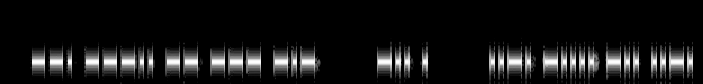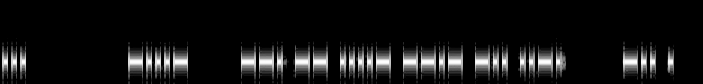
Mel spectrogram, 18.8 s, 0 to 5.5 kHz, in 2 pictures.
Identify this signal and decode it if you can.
Morse code, heard as a keyed tone, about 20 wpm, 700 Hz. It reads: G8MOK DE F6DFS <BT> GM4QDF DE
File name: UK MASTER QSOs TRAINING / 20WPM / UK MASTER QSOs 0021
